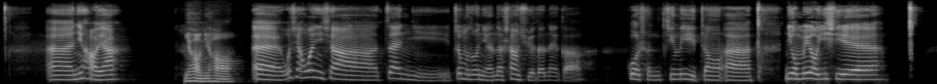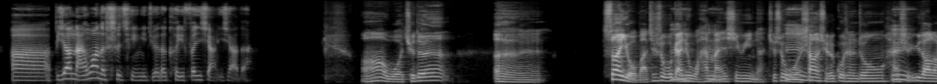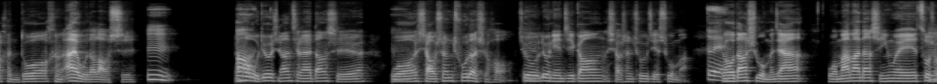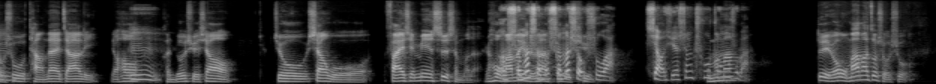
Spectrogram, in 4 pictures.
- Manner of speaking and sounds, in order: lip smack; other background noise
- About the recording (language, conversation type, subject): Chinese, unstructured, 你有哪些难忘的学校经历？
